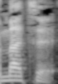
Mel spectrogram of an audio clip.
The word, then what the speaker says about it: mât: D'abord, c'est la carte qui s'appelle le mât ou le mat, M-A-T, hein, ça s'écrit.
